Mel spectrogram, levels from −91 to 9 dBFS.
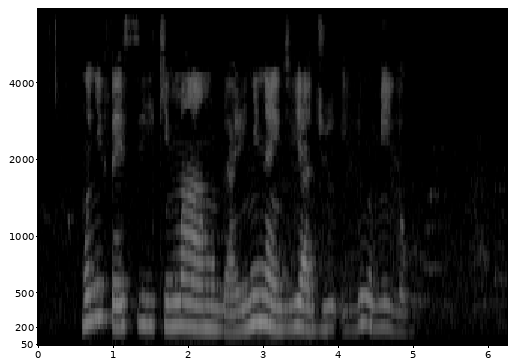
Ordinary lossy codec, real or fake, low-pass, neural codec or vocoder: MP3, 32 kbps; real; 7.2 kHz; none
